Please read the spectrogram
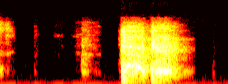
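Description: A man clears his throat with a short double cough about a second in.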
